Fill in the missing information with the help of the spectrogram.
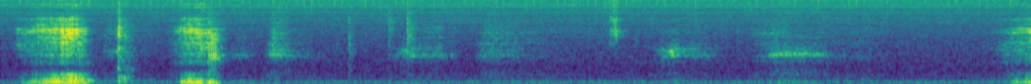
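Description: Two loud, rough snoring breaths, then a long quiet stretch of faint breathing, and another snore beginning at the end; snoring.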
